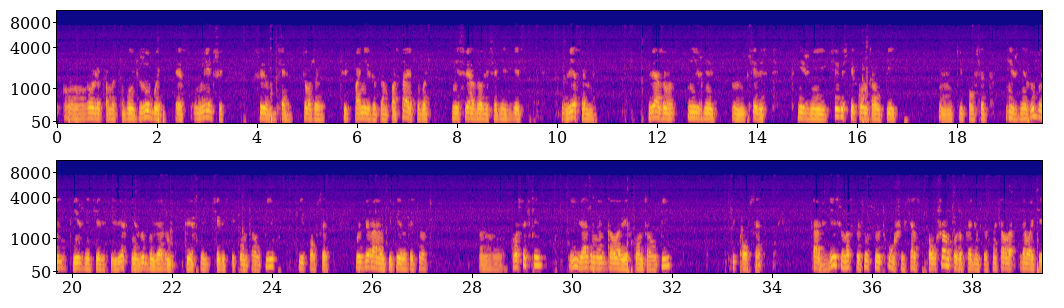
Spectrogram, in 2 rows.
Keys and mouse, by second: 0.2 g, 1.1 click, 1.9 s, 2.8 click, 4.2 shift+d, 7.2 click, 9.5 shift+middle click, 15.9 ctrl+p, 20.7 click, 23.2 ctrl+p, 25.9 shift+click, 29.5 shift+click, 31.0 ctrl+p, 33.9-35.9 middle drag, 36.9 shift+middle click, 37.8 middle click, 39.2 KP_3.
